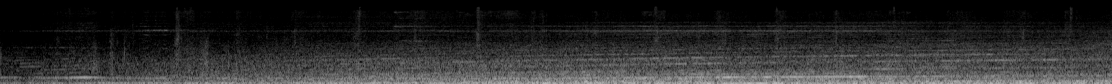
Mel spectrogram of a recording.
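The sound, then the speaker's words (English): A train pulls out of a station in Surrey: a steady, loud rumble of wheels and running gear, with a motor whine that climbs gradually in pitch as it gathers speed. No voices. “And that's the sound of my train again, leaving Longcross Station, deep in the county of Surrey.”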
